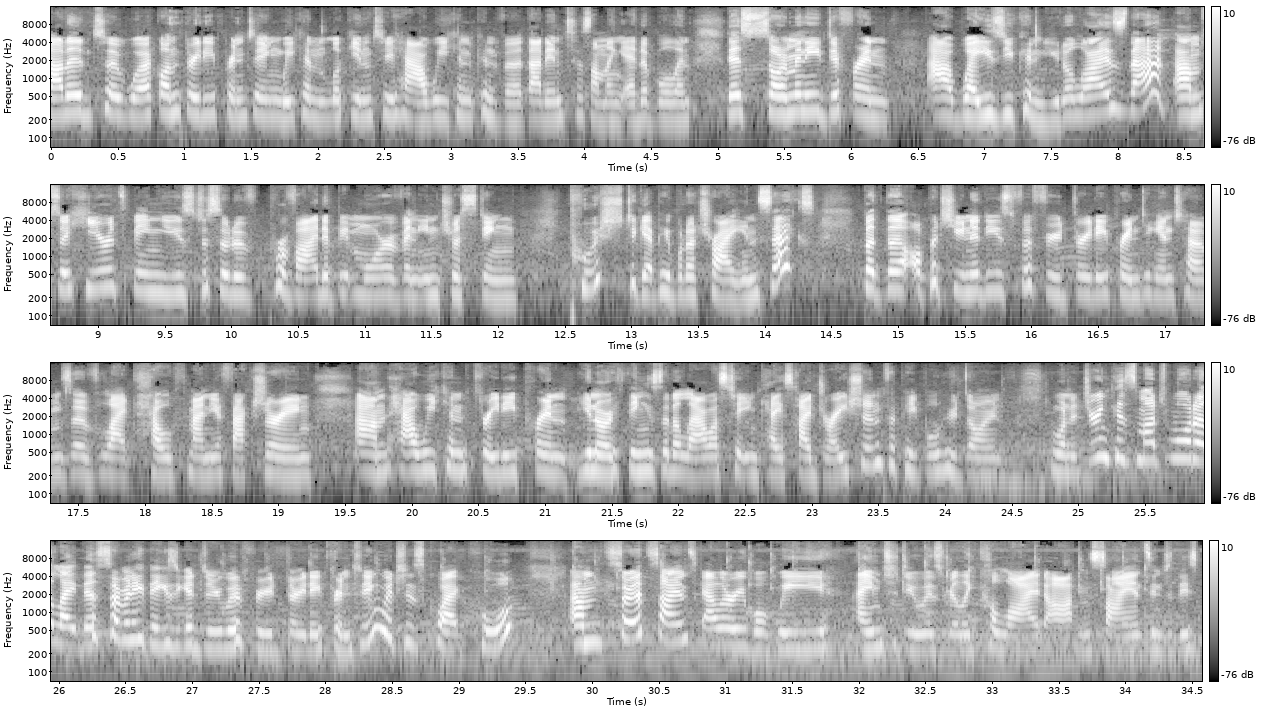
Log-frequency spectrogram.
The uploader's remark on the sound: on location at EduTECH 2022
